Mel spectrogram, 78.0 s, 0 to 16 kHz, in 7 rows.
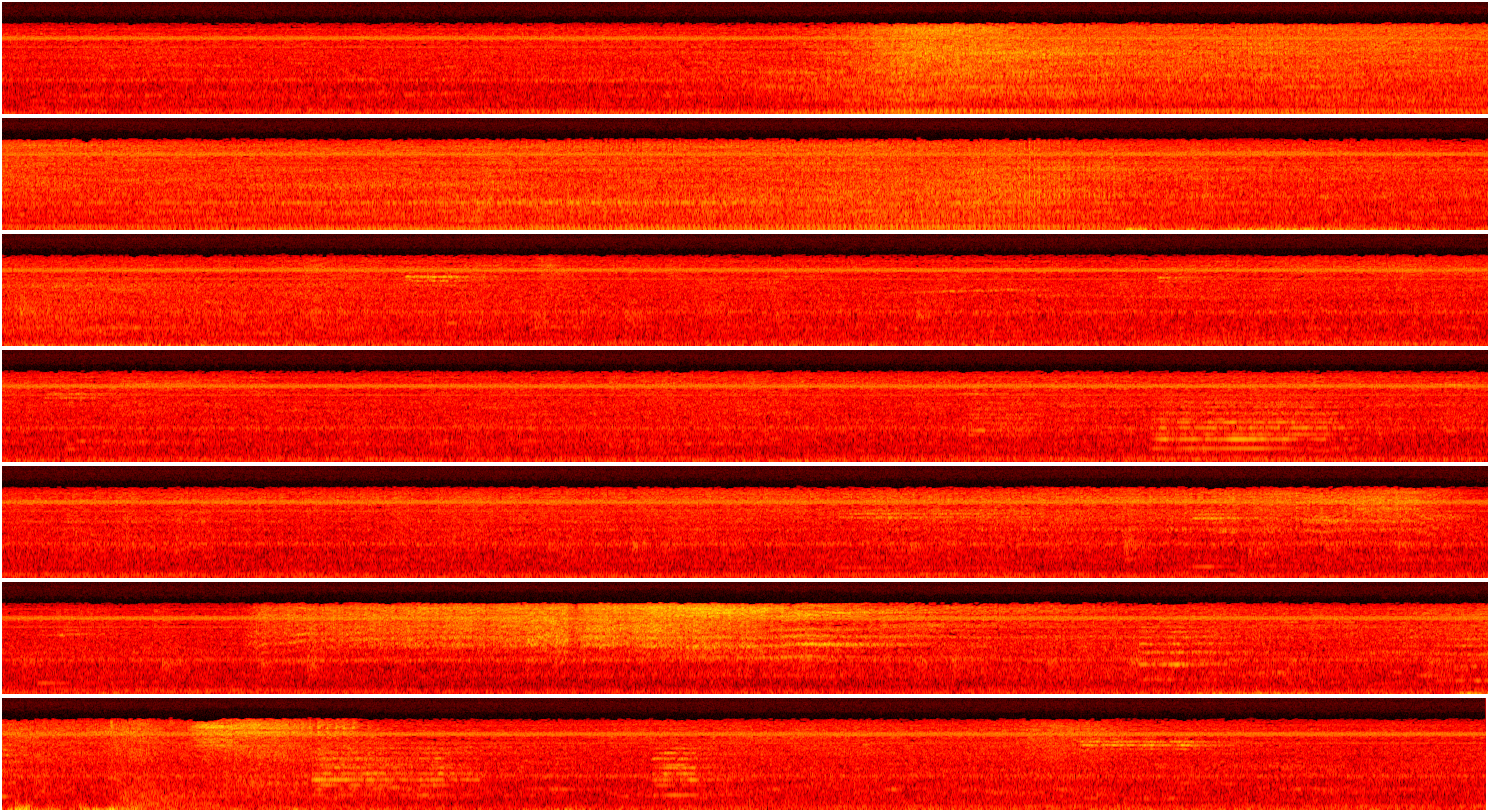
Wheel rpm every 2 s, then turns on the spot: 0, 0, 0, 0, 0, 0, 0, 0, 0, 0, 0, 0, 0, 0, 0, 0, 0, 0, 0, 0, 0, 0, 0, 0, 0, 0, 0, 0, 0, 0, 0, 0, 0, 0, 0, 0, 0, 0, 0.
none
